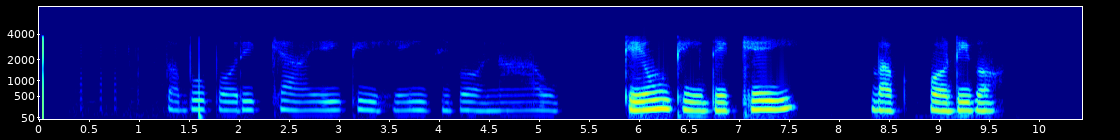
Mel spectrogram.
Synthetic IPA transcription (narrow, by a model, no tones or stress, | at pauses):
sɔbupɔɾikʰːjaejʈʰihejd͡ʒibɔnau | keũʈʰid̪ekʰej | bak | pɔɖibɔ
